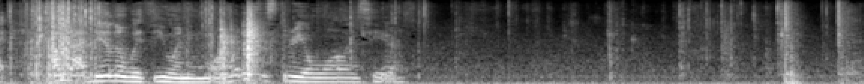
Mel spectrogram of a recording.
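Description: A hand shuffles and handles playing cards on a tabletop.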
